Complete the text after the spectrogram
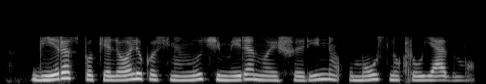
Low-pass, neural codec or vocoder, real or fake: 3.6 kHz; codec, 16 kHz, 2 kbps, X-Codec, WavLM features, trained on Multilingual LibriSpeech; fake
